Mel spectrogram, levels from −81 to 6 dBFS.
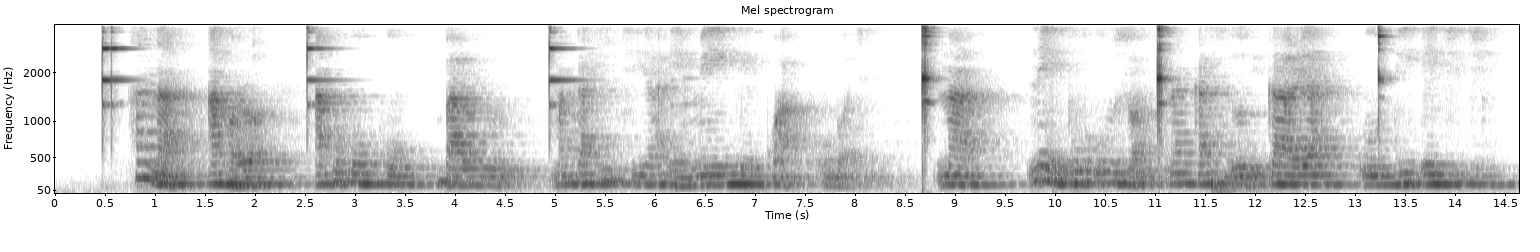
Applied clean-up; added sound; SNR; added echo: none; Chink, clink; 1 dB; reverberation time 0.9 s.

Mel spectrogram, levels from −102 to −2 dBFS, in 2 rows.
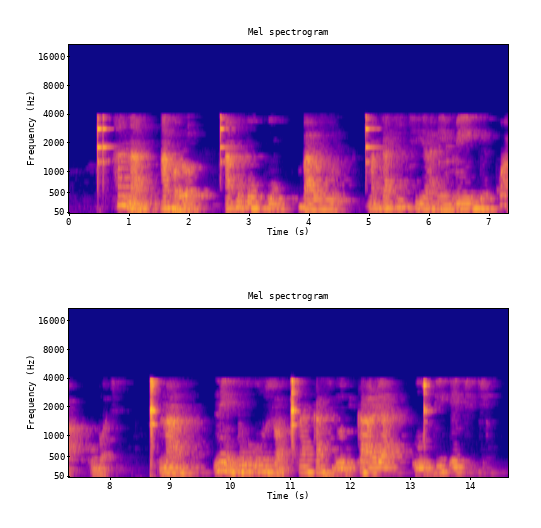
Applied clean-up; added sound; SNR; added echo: classical method WPE with log-MMSE.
